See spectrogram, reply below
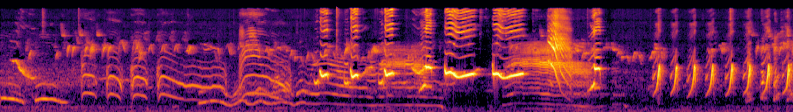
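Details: Black-throated laughingthrush calling out for a new mate in springtime: a varied sequence of slurred whistles and wavering notes that turns into loud, repeated falling phrases, then ends in a quick series of short, evenly spaced upward notes.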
